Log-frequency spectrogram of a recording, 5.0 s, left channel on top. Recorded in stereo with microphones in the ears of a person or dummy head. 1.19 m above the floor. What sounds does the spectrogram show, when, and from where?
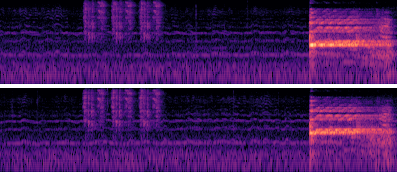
1.0 s a camera shutter: 45° right (ahead or behind), 1.7 m
3.9 s a fire alarm: 45° left (ahead or behind), 1.4 m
